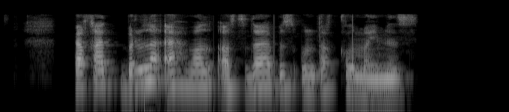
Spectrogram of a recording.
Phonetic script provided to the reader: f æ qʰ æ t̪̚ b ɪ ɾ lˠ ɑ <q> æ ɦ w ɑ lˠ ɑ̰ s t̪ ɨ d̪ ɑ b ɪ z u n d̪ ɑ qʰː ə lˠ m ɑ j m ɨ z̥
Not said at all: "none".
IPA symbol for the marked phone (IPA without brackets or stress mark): ʔ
